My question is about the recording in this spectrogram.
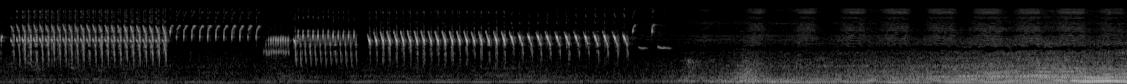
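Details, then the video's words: Red frosted canary singing while just starting its moult, so not yet doubling its song: about six seconds of loud, rapid trills of repeated notes in several changing tours, then the song stops and steady background noise remains. "VERMELHO NEVADO, CANTANDO"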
